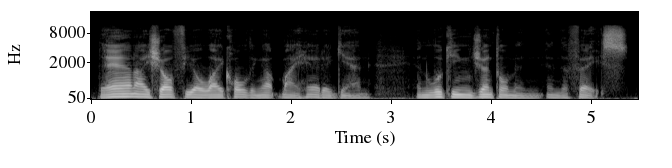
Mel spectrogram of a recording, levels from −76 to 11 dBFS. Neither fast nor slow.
Yes: average, 175 wpm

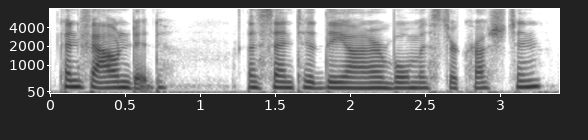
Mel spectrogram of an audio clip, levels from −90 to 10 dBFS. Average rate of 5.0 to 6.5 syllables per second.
Yes: 5.3 syllables/s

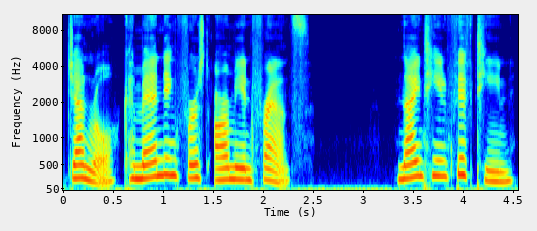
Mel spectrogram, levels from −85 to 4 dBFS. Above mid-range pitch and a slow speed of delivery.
Yes: high, 235 Hz; slow, 105 wpm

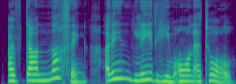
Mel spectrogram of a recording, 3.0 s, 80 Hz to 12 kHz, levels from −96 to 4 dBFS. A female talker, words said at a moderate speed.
No: female; fast, 225 wpm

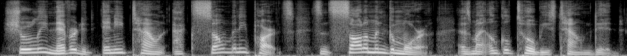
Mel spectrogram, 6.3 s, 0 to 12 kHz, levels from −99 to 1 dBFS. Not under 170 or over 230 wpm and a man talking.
Yes: average, 180 wpm; male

